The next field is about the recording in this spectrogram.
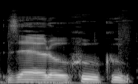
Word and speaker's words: Zero Huku: I haven't read or seen anything, but I think it's funny because in Japanese, the way you would pronounce Zero Fuku's name is Zero Huku.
